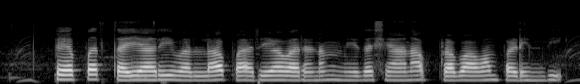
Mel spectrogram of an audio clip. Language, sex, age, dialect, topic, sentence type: Telugu, female, 18-24, Southern, agriculture, statement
